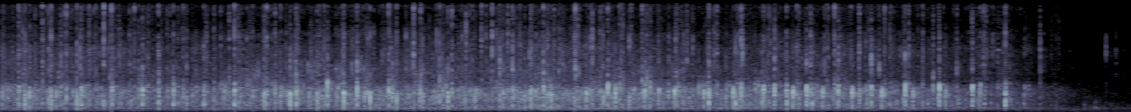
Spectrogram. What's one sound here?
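A man claps his hands close by.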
